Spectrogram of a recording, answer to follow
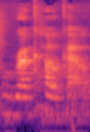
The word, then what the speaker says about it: Rococo: set and the strawberry I need to learn how to say this word Rococo Rocco cow let me look this up really quick okay I just looked it up it's Rococo so um I did an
